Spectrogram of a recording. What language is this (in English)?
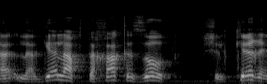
Hebrew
